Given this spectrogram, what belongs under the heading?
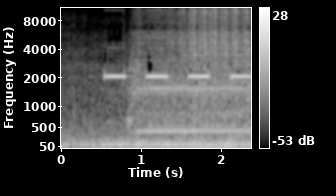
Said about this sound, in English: At the Marine Battalion headquarters in Brook Park, an electronic gate swings open to let cars onto the grounds.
